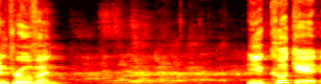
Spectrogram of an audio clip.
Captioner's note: audience laughing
